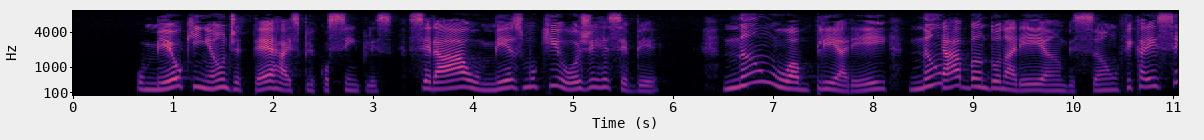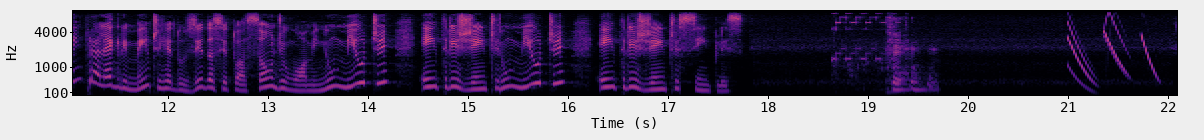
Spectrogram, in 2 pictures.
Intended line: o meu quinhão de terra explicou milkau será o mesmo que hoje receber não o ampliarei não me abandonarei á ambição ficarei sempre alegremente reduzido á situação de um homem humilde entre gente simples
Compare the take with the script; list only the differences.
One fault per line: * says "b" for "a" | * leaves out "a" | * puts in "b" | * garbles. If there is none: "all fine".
* says "simples" for "milkau"
* leaves out "me"
* puts in "humilde entre gente"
